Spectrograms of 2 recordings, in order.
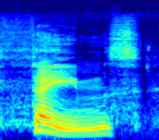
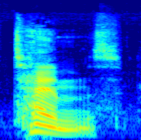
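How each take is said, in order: First: The word begins with a 'th' sound. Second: The word begins with a plain 't' sound. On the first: The speaker calls it wrong. "Don't say Thames" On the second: The speaker calls it right. "it's Thames"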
